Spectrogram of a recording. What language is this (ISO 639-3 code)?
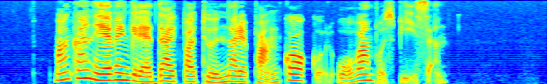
swe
